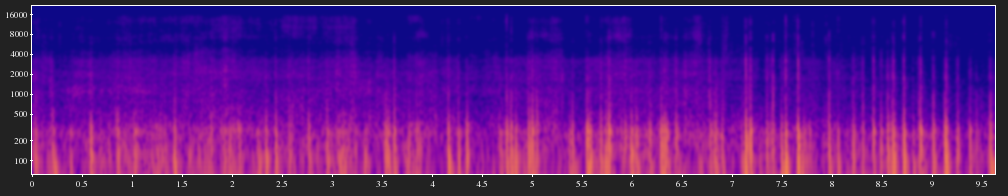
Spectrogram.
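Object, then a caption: Plastic bubble wrap envelope. Long polished nails of both hands tap rapidly on the bubbles of a flat, hollow plastic bubble-wrap mailer lying on a surface. Dense, quick, dull taps with a low thud and almost no ring quicken and grow sharper toward the end.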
